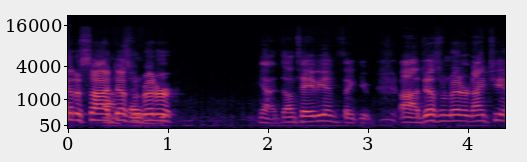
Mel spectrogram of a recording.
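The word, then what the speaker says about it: Dontayvion: Dante Vian Wicks, 1 touchdown for him. On the other side, Desmond Ridder. Yeah, Dontavian, thank you.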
